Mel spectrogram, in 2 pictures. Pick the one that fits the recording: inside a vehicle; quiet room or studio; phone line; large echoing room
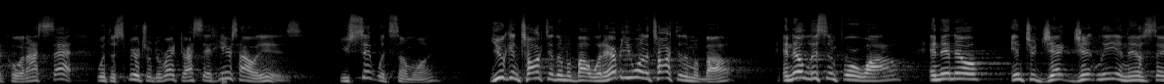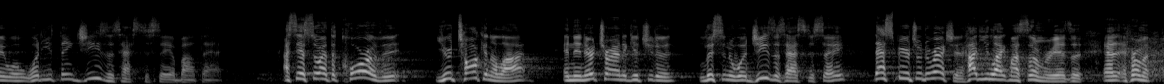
large echoing room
